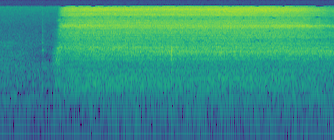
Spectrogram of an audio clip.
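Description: A long drag on a DotMod Petri RTA vape tank: a steady hiss of air drawn through the tank's airflow while the coil fires. It starts about a second in and cuts off near the end.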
